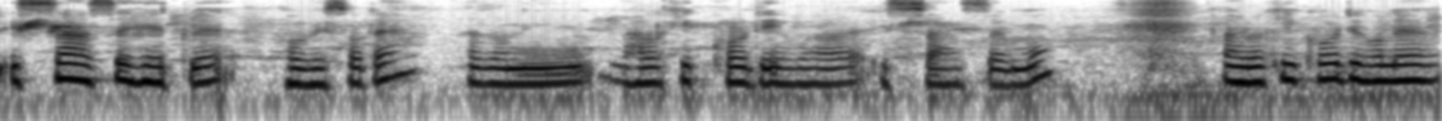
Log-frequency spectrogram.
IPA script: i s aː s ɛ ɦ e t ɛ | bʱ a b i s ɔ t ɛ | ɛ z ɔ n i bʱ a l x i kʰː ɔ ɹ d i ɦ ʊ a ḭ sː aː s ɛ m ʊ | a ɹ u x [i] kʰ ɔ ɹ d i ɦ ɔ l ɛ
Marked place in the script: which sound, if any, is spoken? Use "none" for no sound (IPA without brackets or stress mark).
i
